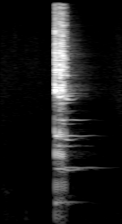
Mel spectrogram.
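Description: Glasses clink together once in a toast, a sharp bright strike followed by high ringing tones that fade out within about half a second, with no voices.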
